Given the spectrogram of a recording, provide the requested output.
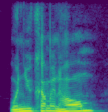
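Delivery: put-on high, eager child voice; little girl. Little girl shows her dad her drawing, high and eager. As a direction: show off a drawing like a small kid.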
